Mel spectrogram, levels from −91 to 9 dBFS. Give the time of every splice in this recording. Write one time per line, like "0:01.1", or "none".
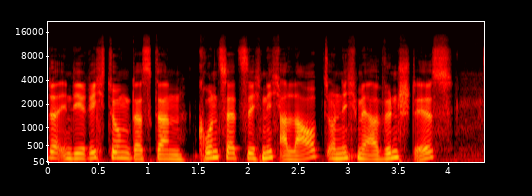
0:01.0
0:02.3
